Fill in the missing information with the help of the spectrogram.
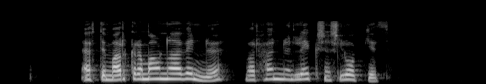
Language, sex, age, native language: Icelandic, female, 40-49, Icelandic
